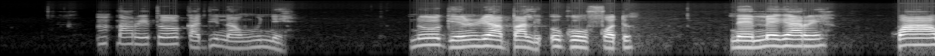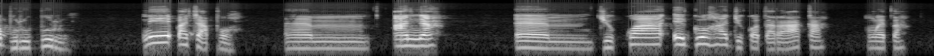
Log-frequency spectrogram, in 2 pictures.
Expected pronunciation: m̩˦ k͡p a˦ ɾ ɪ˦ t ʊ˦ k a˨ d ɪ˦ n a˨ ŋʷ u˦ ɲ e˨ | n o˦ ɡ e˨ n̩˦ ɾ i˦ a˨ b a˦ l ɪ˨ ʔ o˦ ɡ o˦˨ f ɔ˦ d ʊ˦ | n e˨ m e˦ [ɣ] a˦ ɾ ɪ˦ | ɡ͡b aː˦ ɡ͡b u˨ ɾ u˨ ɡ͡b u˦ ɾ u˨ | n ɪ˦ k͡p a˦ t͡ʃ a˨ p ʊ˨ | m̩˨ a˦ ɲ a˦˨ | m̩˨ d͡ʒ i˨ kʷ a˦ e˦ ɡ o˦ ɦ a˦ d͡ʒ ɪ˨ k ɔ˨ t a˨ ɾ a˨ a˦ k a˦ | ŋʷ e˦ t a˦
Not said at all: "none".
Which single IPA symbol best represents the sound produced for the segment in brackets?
ɣ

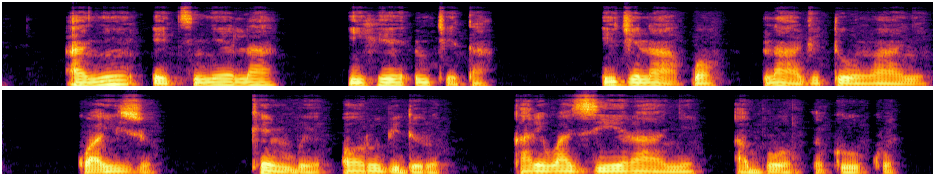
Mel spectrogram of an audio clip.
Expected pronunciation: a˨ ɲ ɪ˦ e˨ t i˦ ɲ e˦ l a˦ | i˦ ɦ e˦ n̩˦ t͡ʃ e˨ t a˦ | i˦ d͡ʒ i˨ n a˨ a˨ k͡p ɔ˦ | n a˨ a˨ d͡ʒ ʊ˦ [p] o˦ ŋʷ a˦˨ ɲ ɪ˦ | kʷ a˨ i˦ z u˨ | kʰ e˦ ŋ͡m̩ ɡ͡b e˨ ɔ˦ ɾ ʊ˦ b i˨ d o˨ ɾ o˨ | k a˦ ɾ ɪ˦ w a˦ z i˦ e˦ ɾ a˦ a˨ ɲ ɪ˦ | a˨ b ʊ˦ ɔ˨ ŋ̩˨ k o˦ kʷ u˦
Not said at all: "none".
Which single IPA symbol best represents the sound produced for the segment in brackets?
t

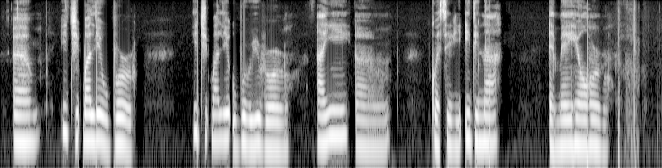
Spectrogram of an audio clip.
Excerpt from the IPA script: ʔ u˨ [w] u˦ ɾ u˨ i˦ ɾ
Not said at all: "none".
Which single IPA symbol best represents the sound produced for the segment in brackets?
b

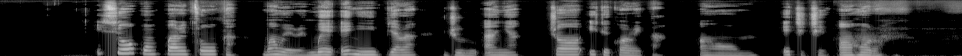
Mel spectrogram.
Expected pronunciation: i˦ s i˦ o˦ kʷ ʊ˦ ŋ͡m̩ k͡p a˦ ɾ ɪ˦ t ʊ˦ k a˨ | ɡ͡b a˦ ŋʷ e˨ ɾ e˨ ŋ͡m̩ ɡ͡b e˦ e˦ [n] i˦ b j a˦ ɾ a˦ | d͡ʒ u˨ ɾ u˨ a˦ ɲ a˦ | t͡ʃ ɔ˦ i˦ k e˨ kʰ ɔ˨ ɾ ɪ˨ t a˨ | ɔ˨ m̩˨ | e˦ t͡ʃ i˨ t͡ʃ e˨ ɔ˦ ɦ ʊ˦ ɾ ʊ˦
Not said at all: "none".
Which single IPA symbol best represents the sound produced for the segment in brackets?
ɲ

